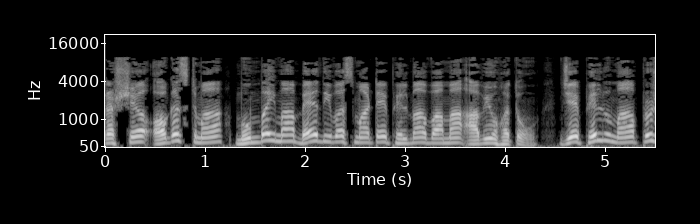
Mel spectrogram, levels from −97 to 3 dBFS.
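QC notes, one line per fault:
Throughout, MP3 compression: the speech has nothing above 9.6 kHz and a plainly audible watery, swirling texture, likely from an MP3 encoder short of bits, consistent with a rate around 40 kbps. To save bits, the encoder drops all treble above a fixed cutoff and zeroes the weaker frequency lines. Those lines flicker on and off from frame to frame, producing the unsteady, underwater-like colouring and dulling the top end.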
